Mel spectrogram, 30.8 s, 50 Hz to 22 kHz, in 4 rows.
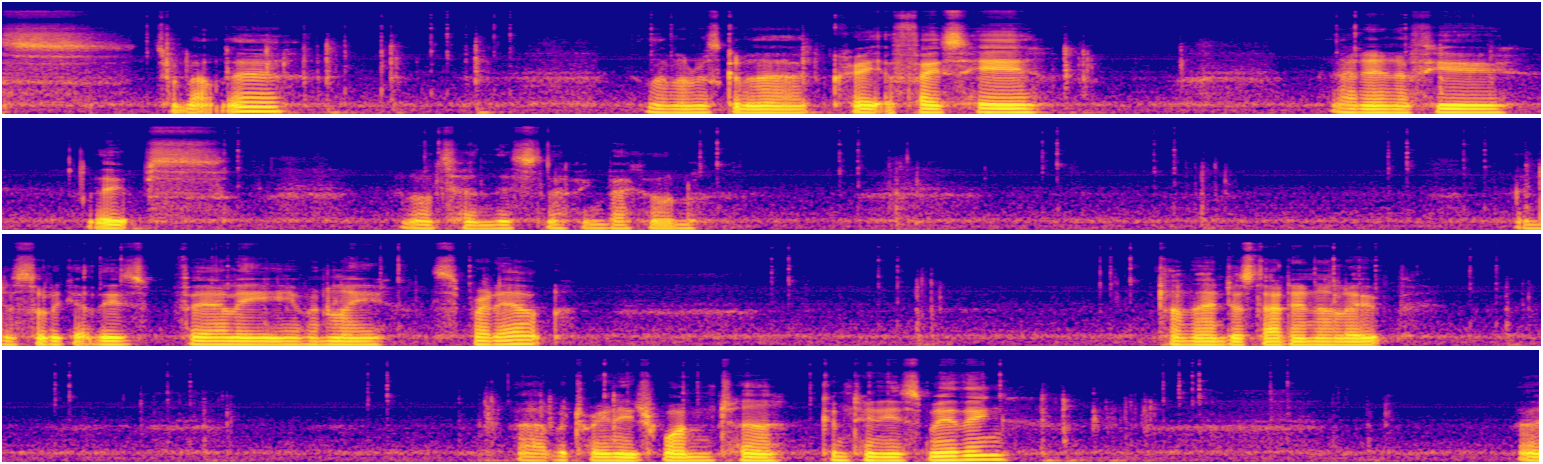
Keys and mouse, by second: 0.8 click, 1.3 a, 4.5 f, 4.9 a, 5.3 ctrl+r, 7.4 g, 10.3 g, 11.1 click, 12.1 g, 13.7 g, 15.3 g, 16.7 g, 17.7 g, 19.5 click, 19.9 g, 20.9 click, 21.1 a, 21.6 ctrl+r, 22.9 g, 24.1 g, 25.7 ctrl+r, 26.6 g, 27.6 g, 28.2 a, 28.7 ctrl+r, 29.9 g.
